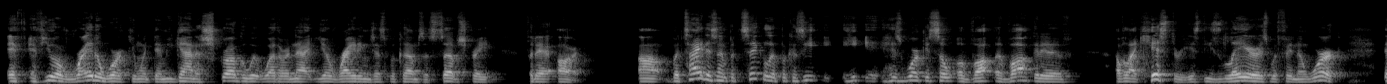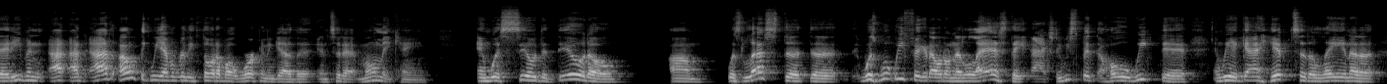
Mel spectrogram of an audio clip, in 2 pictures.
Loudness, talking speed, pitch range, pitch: -27 LUFS, 220 wpm, 130-175 Hz, 150 Hz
